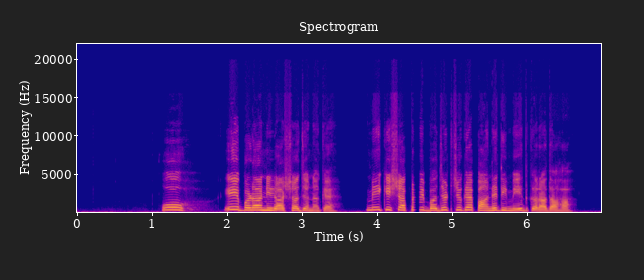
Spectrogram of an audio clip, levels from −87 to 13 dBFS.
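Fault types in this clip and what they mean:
Short concealed packet loss: Brief smears or wobbles at about 0.41 s and again at 2.59 s, the second longer, where the speech momentarily blurs before blending back. About 20 ms and then about 40 ms of audio never arrived in time, and the receiver papered over each hole by extending the sound just before it, then crossfading into the real signal once packets resumed.
Burst of packet loss: From about 4.49 to 4.59 s the speech briefly freezes into a held, fading tone or hiss before jumping ahead, with roughly 80 ms of the talker's audio simply gone. Several consecutive packets were lost or arrived too late to play, so the receiver kept repeating and attenuating the last sound it had until real audio came back, skipping over the missing stretch.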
